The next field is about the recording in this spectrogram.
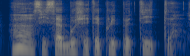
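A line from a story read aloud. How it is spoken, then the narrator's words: Sighed. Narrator (French): soupira Mrs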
